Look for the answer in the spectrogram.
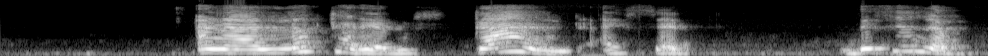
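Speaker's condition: Cerebral palsy; spinal cord and neck surgery

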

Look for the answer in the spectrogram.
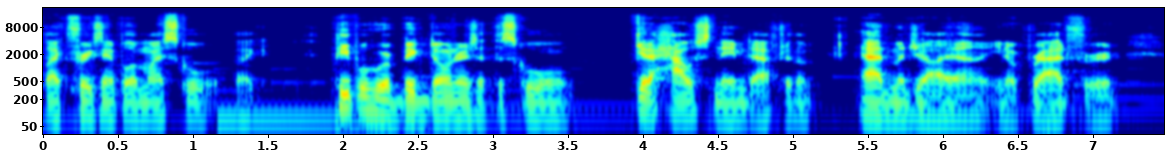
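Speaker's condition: No condition

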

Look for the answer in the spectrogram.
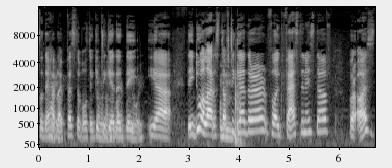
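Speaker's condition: No condition

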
